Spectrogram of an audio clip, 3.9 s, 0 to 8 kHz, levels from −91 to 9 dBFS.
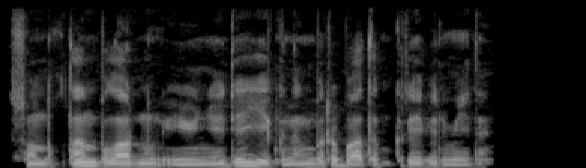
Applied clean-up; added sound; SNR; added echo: none; none; none; none.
